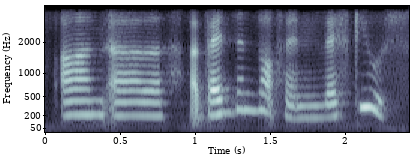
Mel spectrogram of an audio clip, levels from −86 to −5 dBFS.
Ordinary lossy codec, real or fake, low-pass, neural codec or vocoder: none; fake; 3.6 kHz; codec, 24 kHz, 0.9 kbps, WavTokenizer, large speech release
